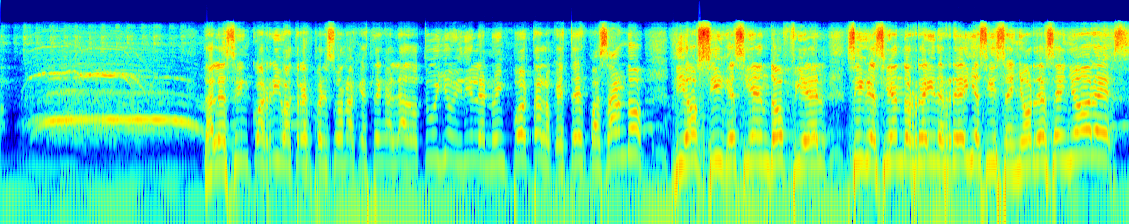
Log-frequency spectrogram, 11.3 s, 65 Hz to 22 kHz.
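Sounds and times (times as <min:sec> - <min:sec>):
crowd of people cheering loudly: 0:00.1 - 0:02.4, 0:10.2 - 0:11.2
person whooping in a high rising note: 0:00.2 - 0:02.1
speech: 0:02.0 - 0:11.2.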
